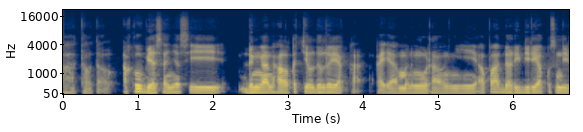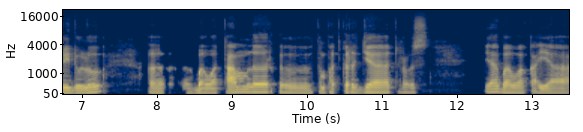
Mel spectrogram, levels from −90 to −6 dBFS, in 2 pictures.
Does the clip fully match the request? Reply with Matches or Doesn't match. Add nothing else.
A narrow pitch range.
Matches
